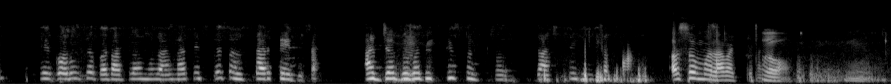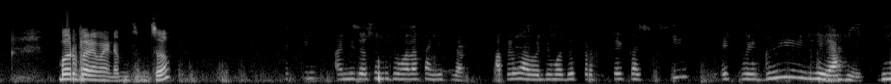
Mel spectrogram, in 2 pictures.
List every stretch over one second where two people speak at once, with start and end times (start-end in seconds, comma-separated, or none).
none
